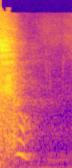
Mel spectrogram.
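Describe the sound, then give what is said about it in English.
A single quick, sharp sneeze, bursting out loudly and fading within a fraction of a second into quiet. “Excuse me. Thank you.”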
